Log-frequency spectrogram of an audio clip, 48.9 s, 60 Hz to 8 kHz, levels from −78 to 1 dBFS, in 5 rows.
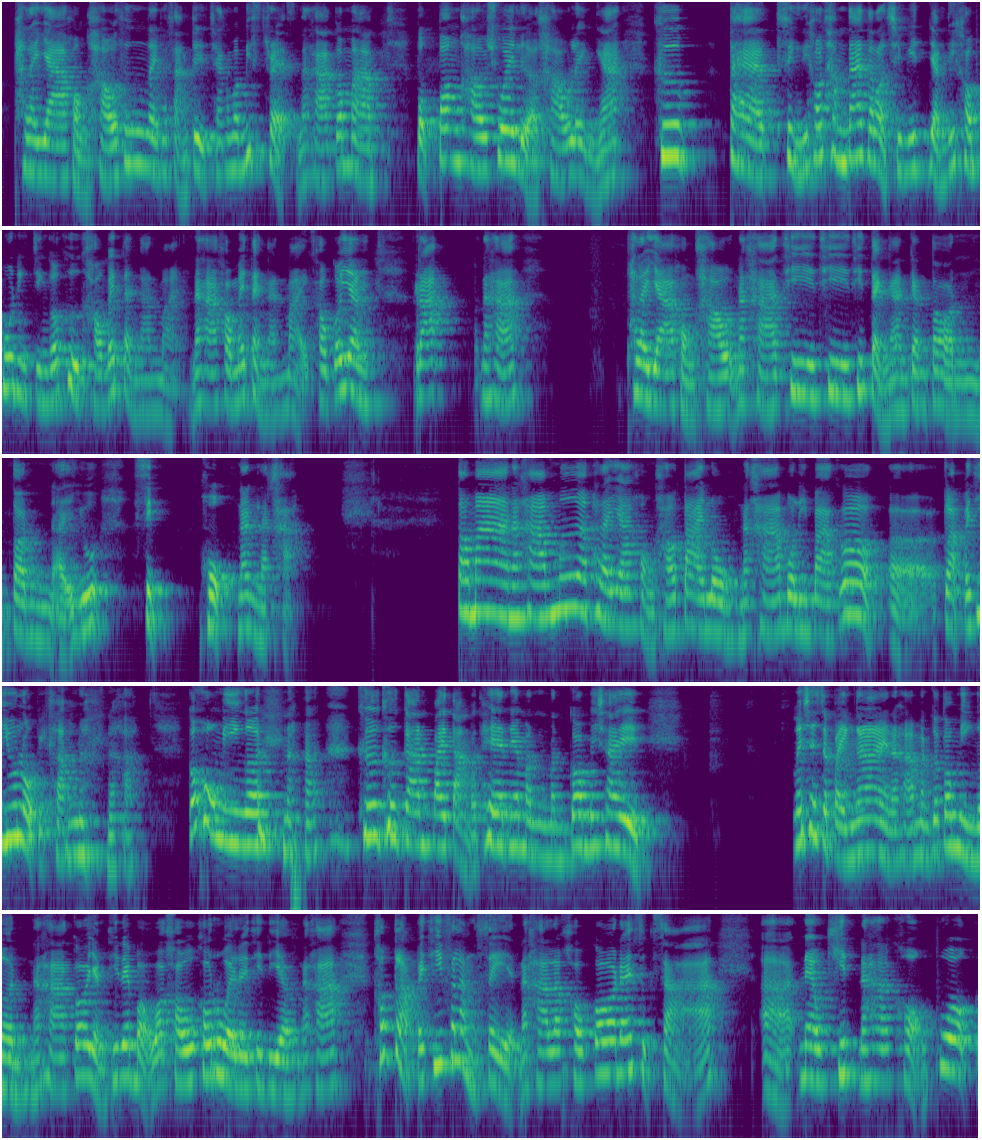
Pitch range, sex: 185-250 Hz, female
